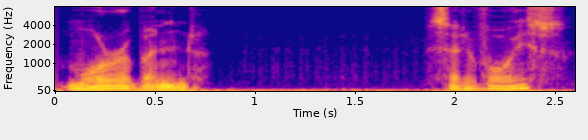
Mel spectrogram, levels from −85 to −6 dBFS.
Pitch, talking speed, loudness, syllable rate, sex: 90 Hz, 90 wpm, -17 LUFS, 5.2 syllables/s, male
